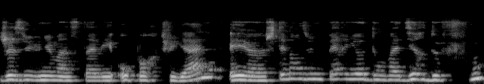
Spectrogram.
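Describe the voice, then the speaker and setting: A woman's medium-pitched voice keeps a fairly slow pace and fairly even intonation. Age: 40s. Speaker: astrology student. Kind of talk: testimony. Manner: halting.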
